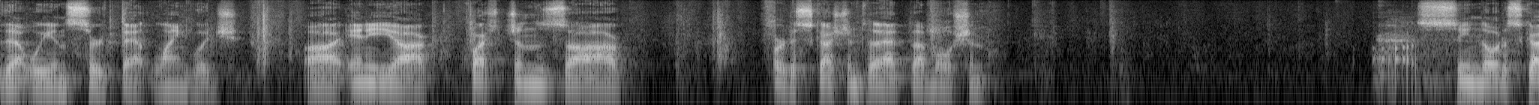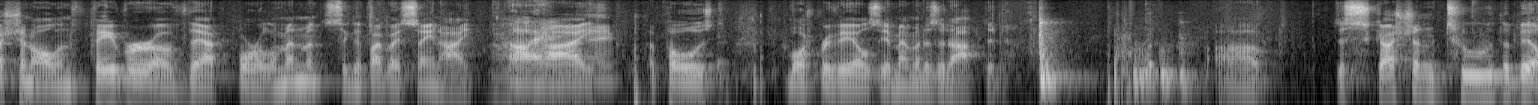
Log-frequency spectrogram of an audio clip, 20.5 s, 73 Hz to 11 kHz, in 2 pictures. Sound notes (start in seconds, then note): 16.3 chorus of ayes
